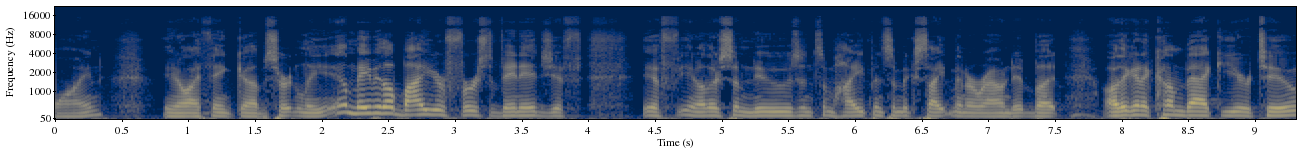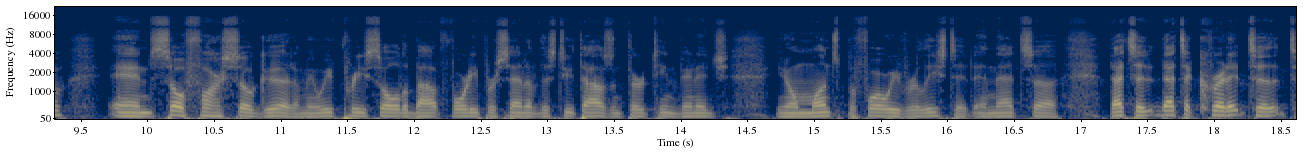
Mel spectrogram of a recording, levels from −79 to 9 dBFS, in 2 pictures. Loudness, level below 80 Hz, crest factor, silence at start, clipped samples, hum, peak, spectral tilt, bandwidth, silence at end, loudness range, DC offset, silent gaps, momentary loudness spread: -24 LUFS; -38 dBFS; 18 dB; 0 s; under 0.1%; none; -6 dBFS; -5 dB/octave; 15.5 kHz; 0 s; 4 LU; under 0.1%; none; 10 LU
